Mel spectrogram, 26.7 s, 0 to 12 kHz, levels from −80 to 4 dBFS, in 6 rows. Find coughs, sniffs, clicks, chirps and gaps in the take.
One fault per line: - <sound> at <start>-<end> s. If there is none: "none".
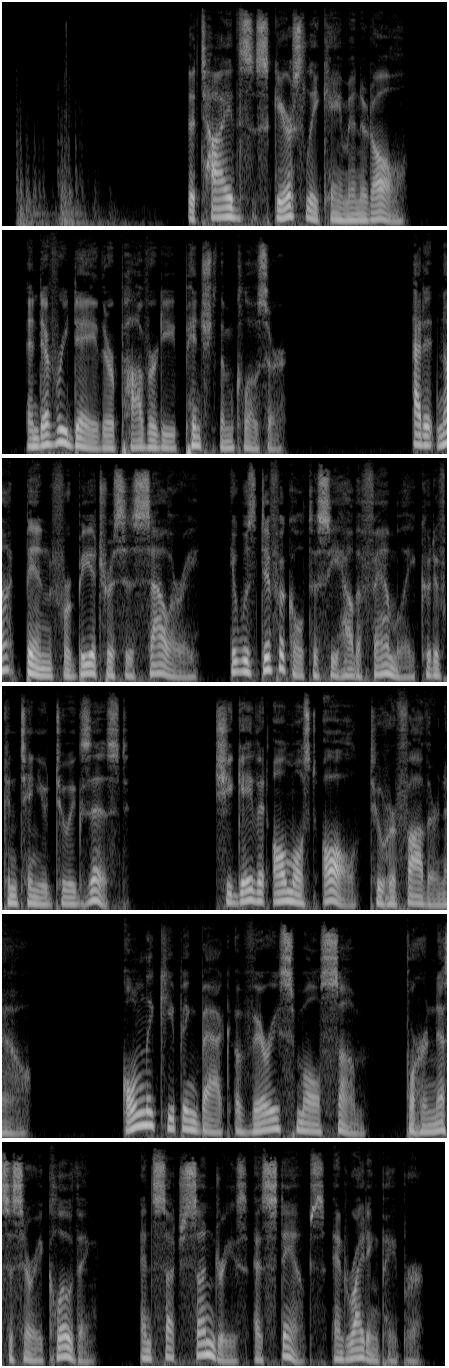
- thud at 0.1-1.7 s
